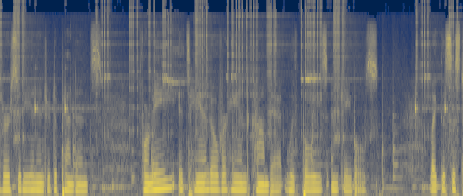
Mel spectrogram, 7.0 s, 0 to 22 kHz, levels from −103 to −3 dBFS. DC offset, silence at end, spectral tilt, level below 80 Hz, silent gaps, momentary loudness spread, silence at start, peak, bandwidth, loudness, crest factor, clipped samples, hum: 0.2%; 0 s; -5.5 dB/octave; -36 dBFS; none; 14 LU; 0 s; -4 dBFS; over 20 kHz; -21 LUFS; 16 dB; under 0.1%; none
